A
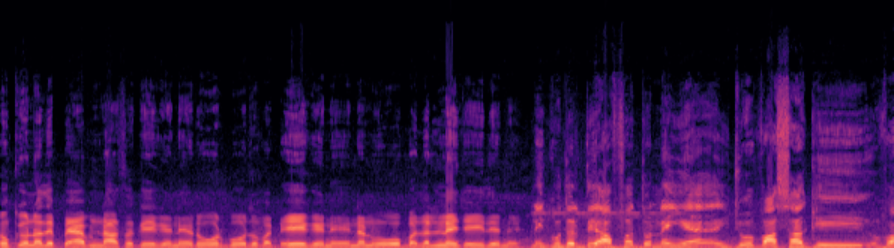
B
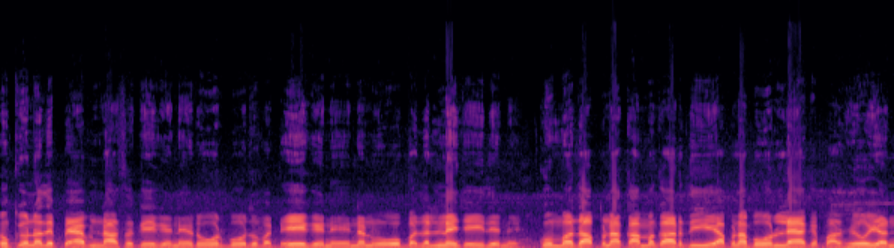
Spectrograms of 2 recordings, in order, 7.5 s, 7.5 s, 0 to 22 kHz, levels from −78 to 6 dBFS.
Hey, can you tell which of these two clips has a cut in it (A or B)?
A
